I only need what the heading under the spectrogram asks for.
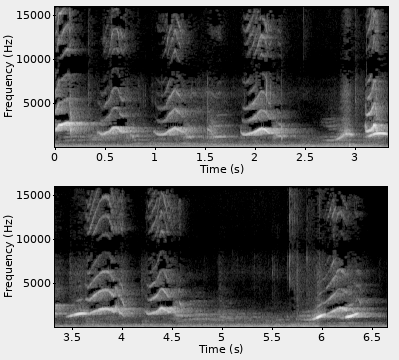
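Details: Male cockatiel singing indoors: a series of clear whistled notes, each rising then falling, loosely repeated in phrases with short pauses, over a steady low electrical hum.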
